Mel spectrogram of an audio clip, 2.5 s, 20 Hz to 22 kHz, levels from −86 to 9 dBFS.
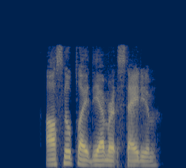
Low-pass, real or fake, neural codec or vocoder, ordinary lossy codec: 7.2 kHz; fake; codec, 16 kHz, 0.5 kbps, X-Codec, WavLM features, trained on Multilingual LibriSpeech; none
